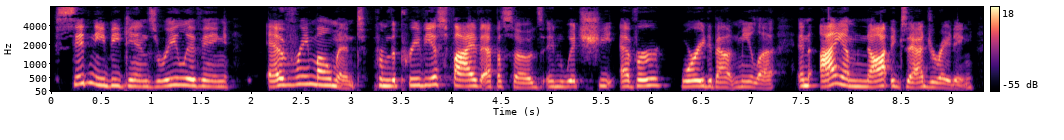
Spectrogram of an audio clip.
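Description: A woman co-hosting a casual podcast recaps a TV episode with great animation, acting out the characters' lines. Her mid-range voice is pushed and bright, at a normal speed.

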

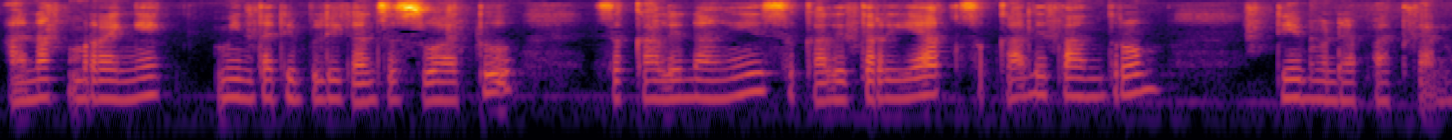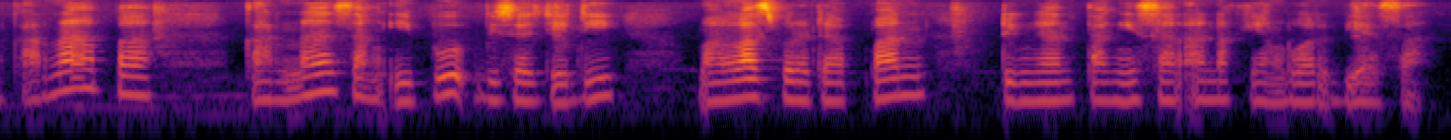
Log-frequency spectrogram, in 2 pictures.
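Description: A woman giving a calm, measured Islamic talk on parenting, speaking directly to her listeners. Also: fairly low pitch, vocal fry, breathy edge. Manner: calm, measured, addresses listeners as brothers and sisters.

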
